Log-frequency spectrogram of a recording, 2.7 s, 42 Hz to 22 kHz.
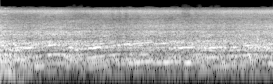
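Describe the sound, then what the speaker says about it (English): Lamborghini Aventador engine in Forza Horizon 5, a steady, loud, continuous high-revving drone that holds at full power with no pauses and no voices. "That Aventador is quick."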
